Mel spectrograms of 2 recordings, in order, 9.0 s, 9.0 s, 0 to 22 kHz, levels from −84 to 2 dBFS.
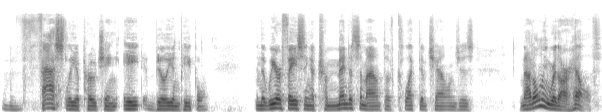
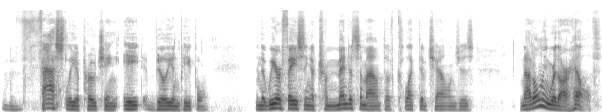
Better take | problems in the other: second | garbled, watery; slightly; nothing above 12.5 kHz

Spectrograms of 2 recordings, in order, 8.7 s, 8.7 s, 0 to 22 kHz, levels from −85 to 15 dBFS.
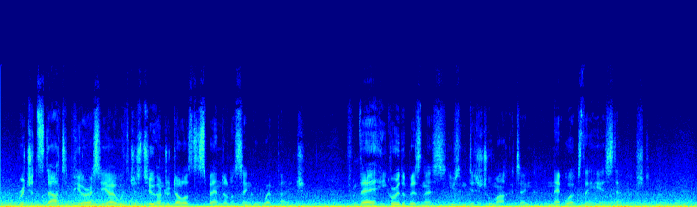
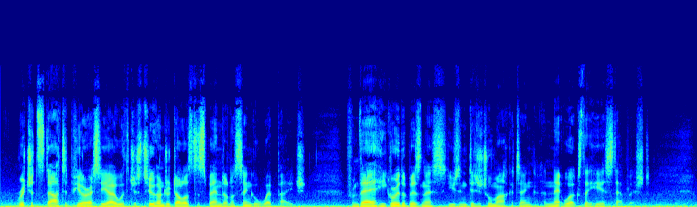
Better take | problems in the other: second | low rumble; loud; throughout; 4 dB below the speech; faint in the second

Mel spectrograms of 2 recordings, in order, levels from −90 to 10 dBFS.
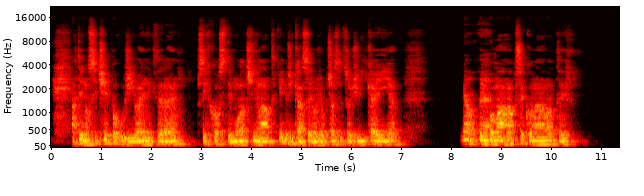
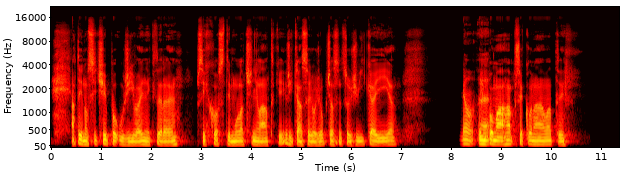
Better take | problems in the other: second | off-mic speech; far // room echo; slight; dies away in 0.4 s

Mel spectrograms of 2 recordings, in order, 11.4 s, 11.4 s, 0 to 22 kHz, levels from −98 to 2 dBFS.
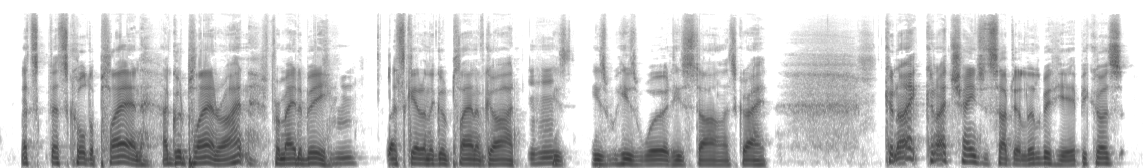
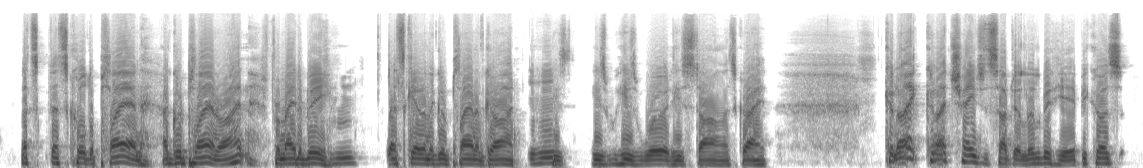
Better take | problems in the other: first | distortion; slight; 9% of the sound clipped

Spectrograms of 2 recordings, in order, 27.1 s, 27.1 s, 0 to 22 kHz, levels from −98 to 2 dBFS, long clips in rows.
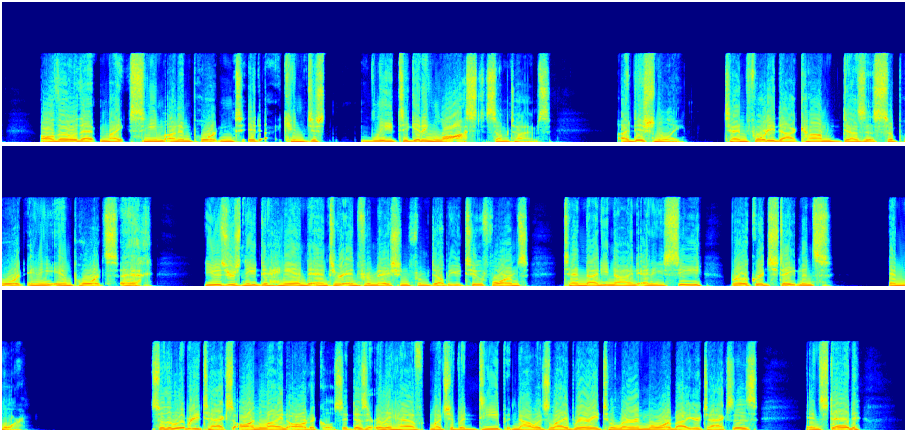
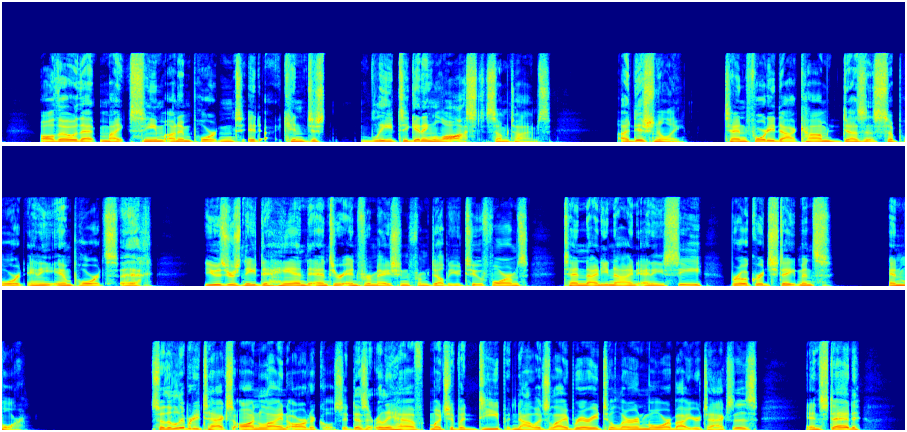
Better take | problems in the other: second | distortion; heavy; 25% of the sound clipped

